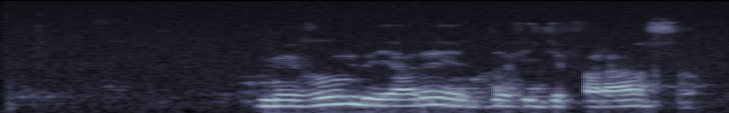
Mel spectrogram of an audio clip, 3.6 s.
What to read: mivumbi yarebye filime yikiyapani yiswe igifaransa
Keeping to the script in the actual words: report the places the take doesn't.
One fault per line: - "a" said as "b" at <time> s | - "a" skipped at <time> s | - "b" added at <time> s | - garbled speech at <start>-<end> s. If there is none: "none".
- "filime yikiyapani yiswe" skipped at 2.5 s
